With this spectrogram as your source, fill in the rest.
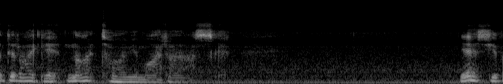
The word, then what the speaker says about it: Knightyme: nighttime uh it's OIC the opposite pronunciation of daytime even though the spelling is somewhat odd a lot of people will say nighty me and I'll accept that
